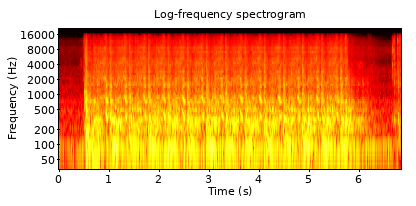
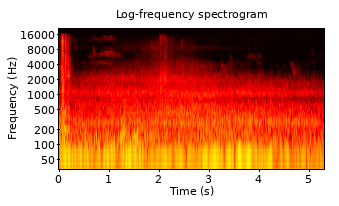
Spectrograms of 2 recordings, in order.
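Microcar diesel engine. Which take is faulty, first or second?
first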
